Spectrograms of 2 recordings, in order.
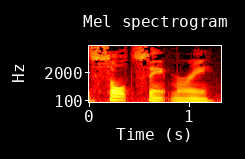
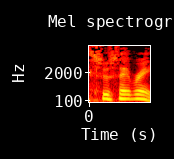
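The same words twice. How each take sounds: First: The name is said just as it is spelled. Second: The name is not said as it is spelled. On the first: The speaker calls it wrong. "You might have said Sault Ste. Marie. That's how it's spelled" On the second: The speaker calls it right.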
